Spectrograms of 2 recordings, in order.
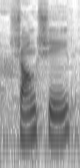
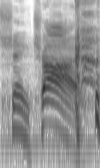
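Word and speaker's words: Shang-Chi: maybe we've got shangshi we've all been saying it wrong okay shangshi it's shang chai you've got one division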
